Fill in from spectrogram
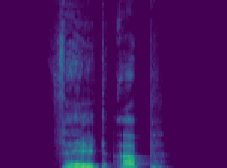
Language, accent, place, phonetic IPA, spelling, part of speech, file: German, Germany, Berlin, [ˌfɛlt ˈap], fällt ab, verb, De-fällt ab.ogg
- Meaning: third-person singular present of abfallen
